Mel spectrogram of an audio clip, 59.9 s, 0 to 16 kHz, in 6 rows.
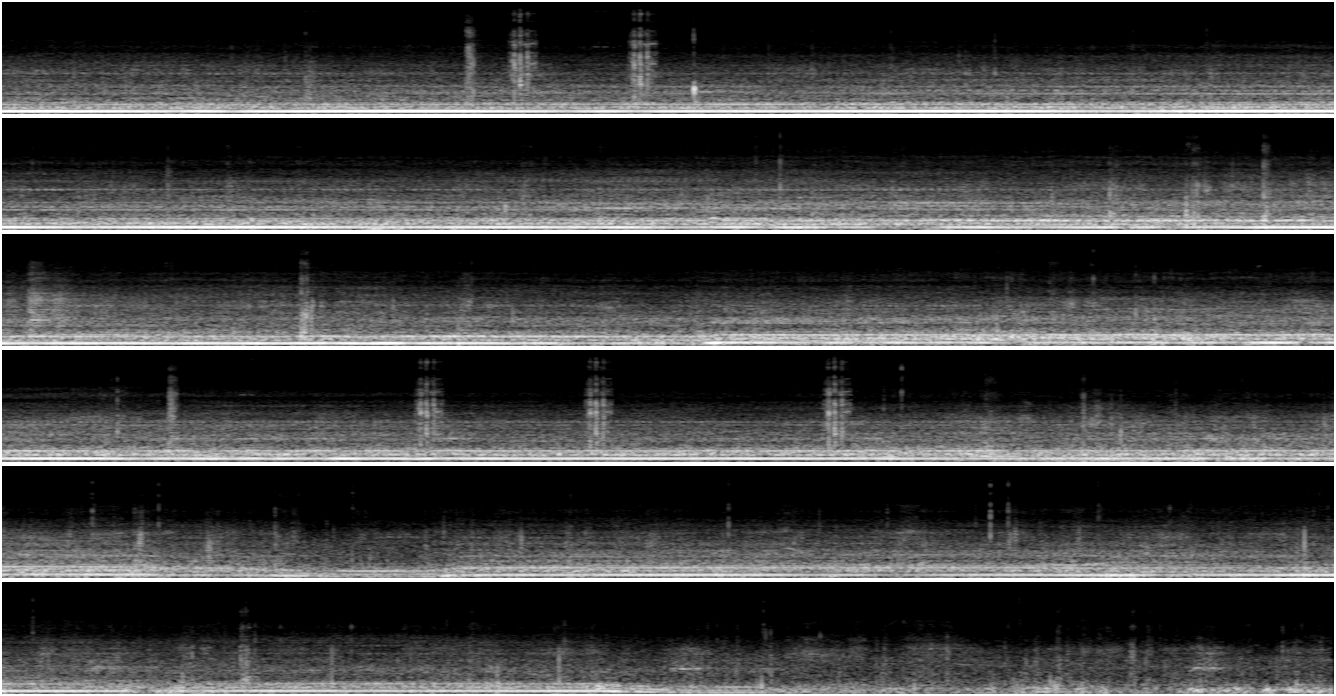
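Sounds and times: vehicle rumbling on dirt road: 0.0 - 59.9.

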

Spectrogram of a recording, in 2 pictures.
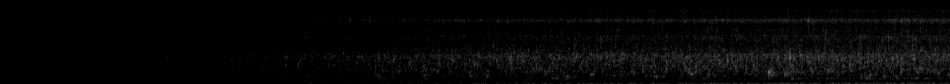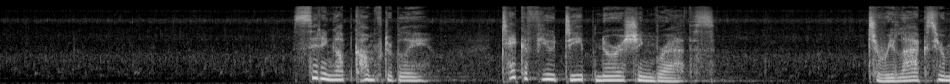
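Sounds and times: stream running water: 0.9 - 19.0.

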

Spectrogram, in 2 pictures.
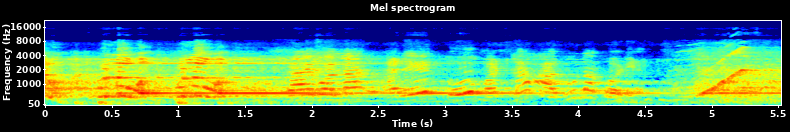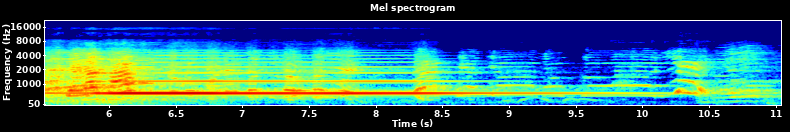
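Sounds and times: loud held note: 0.7 - 4.1.

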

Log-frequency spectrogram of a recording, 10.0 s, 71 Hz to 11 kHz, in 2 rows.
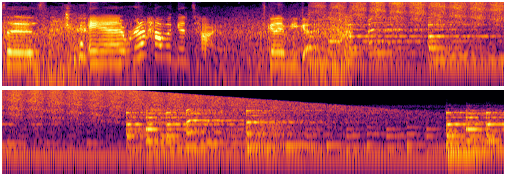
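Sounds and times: music of sustained chords: 3.1 - 10.0.

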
